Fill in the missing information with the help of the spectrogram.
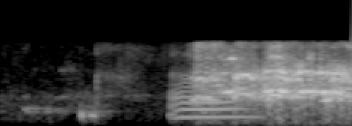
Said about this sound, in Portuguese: Olha os galos aí.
